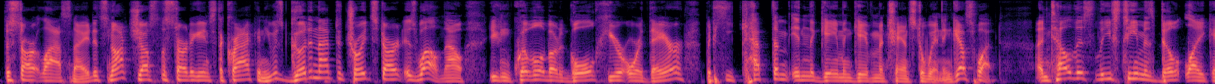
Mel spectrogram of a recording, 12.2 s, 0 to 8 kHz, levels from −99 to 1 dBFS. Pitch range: 125-175 Hz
